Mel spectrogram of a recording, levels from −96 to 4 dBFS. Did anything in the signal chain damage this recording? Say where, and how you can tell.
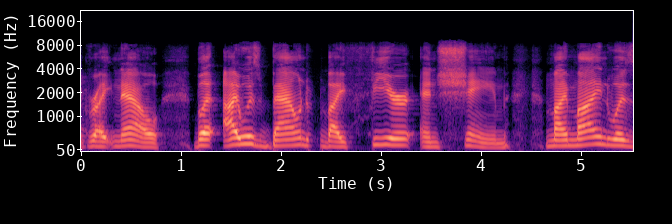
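Yes. A call audio freeze at the network and jitter-buffer stage hits at 2.27–2.41 s and 4.39–4.53 s. Delayed packets likely emptied the buffer, so the last sound was stretched into a fading buzz, visible as horizontal spectrogram streaks. The second freeze ends in a 10 ms flat line. Speech then resumes intact, about 120 ms later.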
